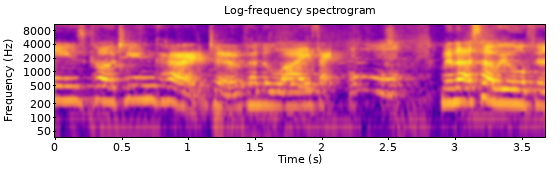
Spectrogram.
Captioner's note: whines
